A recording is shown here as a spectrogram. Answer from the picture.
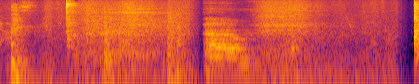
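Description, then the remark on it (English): Water is dumped out, pouring in a steady splashing, hissing stream for several seconds, with a brief rising gurgle partway through, then stops abruptly. “I know, I'm like, you're gonna hear me, like, dumping my water in the background.”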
